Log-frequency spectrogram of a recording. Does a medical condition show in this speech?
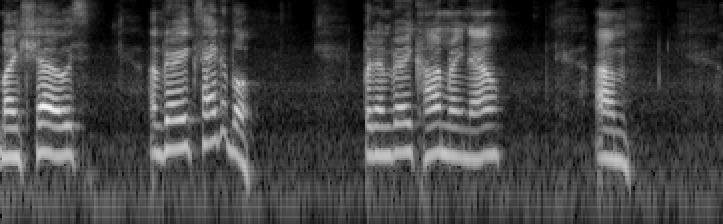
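Yes: cerebral palsy.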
